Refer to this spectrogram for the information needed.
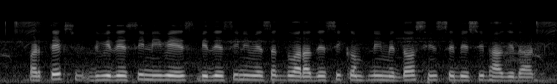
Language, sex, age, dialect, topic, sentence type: Magahi, female, 25-30, Western, banking, statement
